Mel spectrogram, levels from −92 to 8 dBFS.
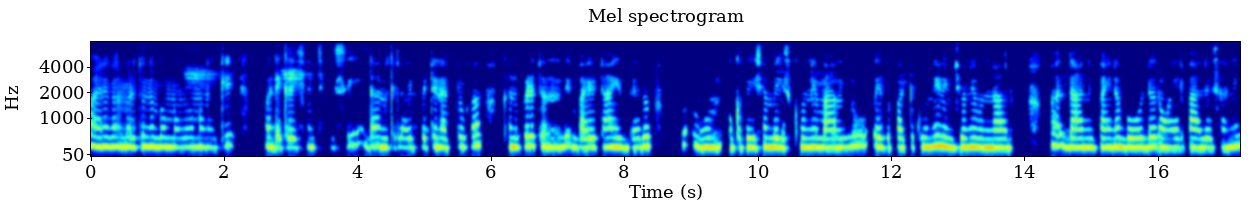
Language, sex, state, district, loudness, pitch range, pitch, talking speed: Telugu, female, Telangana, Nalgonda, -31 LUFS, 235-255 Hz, 245 Hz, 90 wpm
